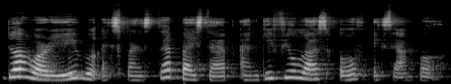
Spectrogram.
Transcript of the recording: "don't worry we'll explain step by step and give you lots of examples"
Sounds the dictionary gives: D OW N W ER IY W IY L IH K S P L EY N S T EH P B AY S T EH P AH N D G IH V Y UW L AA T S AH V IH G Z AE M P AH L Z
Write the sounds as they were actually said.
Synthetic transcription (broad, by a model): D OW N W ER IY W IY L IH K S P EY N S T EH P B AY S T EH P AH N G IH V Y UW L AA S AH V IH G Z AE M P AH L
